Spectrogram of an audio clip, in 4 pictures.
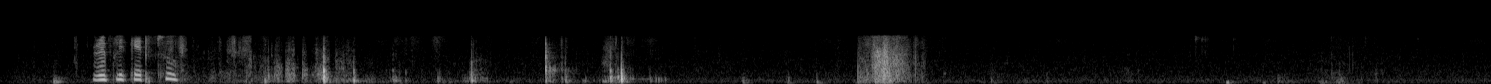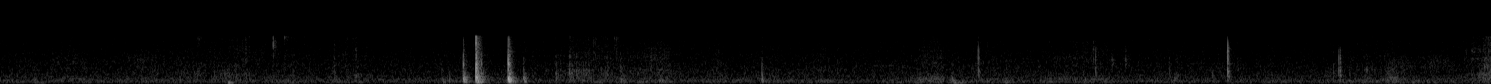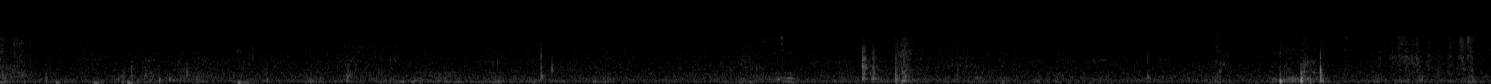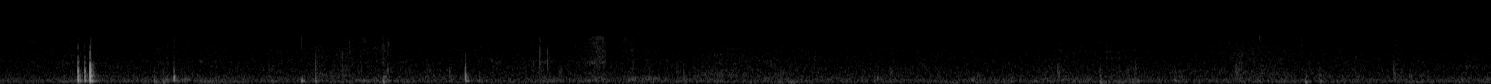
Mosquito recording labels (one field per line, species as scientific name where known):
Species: no mosquito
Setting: insect culture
